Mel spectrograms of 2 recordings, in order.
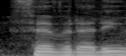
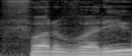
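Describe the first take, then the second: First: It is said the English way, beginning 'febr'. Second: It is said the Hindi way, beginning 'farv'. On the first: "अंग्रेजी में उच्चारण करना हो तो इसे फेब्रवरी उच्चारण करते हैं" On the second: "इसे हिंदी में फरवरी उच्चारण करते हैं"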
